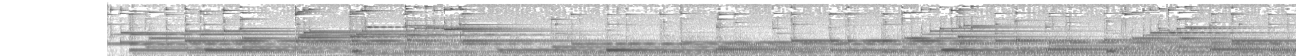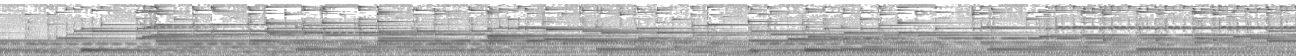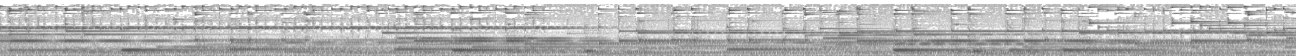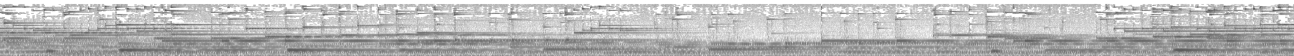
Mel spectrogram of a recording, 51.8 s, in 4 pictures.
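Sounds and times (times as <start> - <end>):
Polyphon 15-inch disc music box playing: 1.1 - 51.8.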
